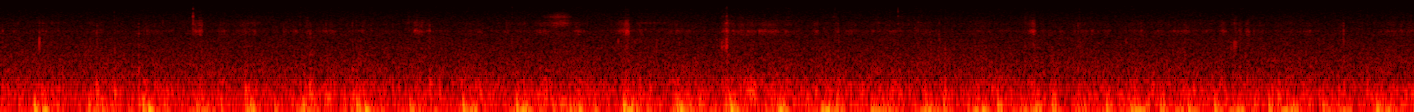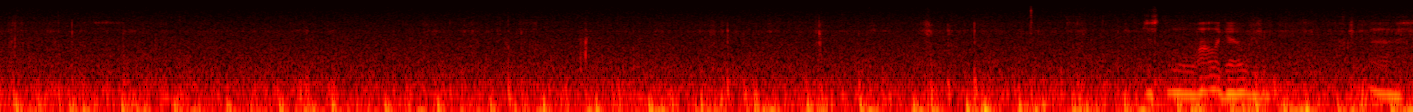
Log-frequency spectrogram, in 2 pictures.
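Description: Footsteps and the jostle of a handheld camera while hiking down a dirt forest trail with trekking poles, a rhythmic low thudding about two steps a second, with a few sharp clicks along the way. A faint steady high tone runs underneath.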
